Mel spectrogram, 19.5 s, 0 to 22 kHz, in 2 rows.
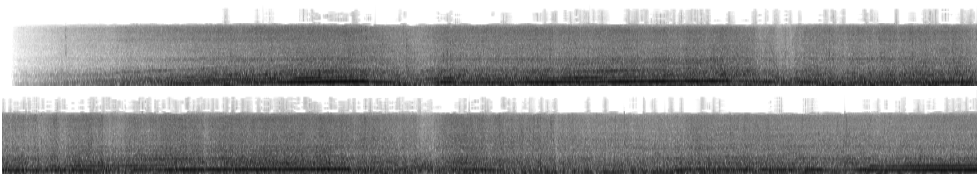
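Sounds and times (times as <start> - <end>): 
Triumph TR6 SU car engine driving: 0.2 - 19.4.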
